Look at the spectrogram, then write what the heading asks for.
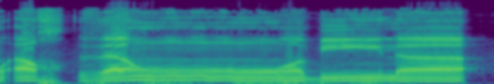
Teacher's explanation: नून तनवीन का यहाँ इदगाम माल गुन्ना है।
